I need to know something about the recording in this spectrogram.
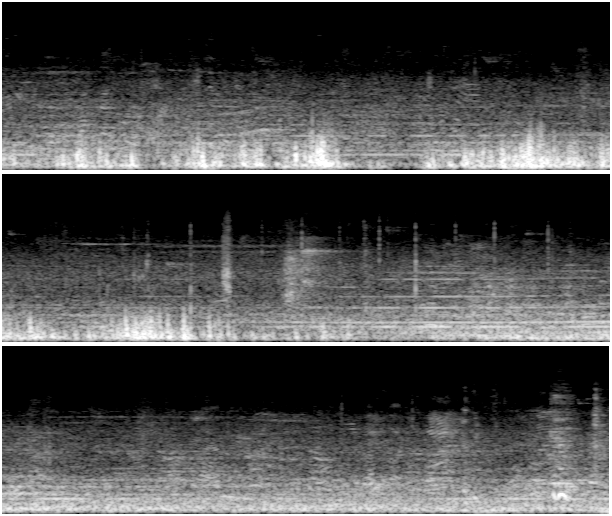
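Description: Young men chat quietly nearby.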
